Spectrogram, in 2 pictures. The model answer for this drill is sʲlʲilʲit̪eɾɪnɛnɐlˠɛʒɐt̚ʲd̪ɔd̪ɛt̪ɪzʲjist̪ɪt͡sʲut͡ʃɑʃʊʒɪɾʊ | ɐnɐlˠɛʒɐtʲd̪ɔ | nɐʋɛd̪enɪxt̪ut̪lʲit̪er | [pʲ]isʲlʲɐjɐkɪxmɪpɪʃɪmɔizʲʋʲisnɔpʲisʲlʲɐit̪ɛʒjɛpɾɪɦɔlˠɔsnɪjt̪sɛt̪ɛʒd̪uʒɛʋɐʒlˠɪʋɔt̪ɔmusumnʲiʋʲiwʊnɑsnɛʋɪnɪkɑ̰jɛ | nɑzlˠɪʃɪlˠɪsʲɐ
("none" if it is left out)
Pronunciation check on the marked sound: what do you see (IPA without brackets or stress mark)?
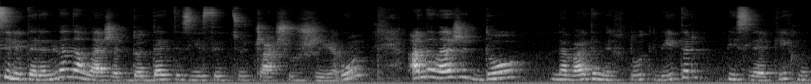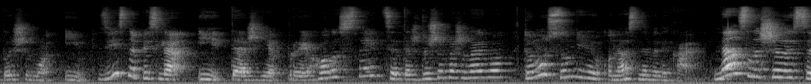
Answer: pʲ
